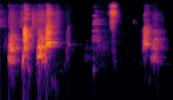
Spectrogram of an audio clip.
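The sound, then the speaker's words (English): Dogs bark, starting with three loud barks in quick succession, then a few scattered, softer barks and yips after a short pause, with no talking. “Well, you know, the dogs are I'm just kidding.”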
